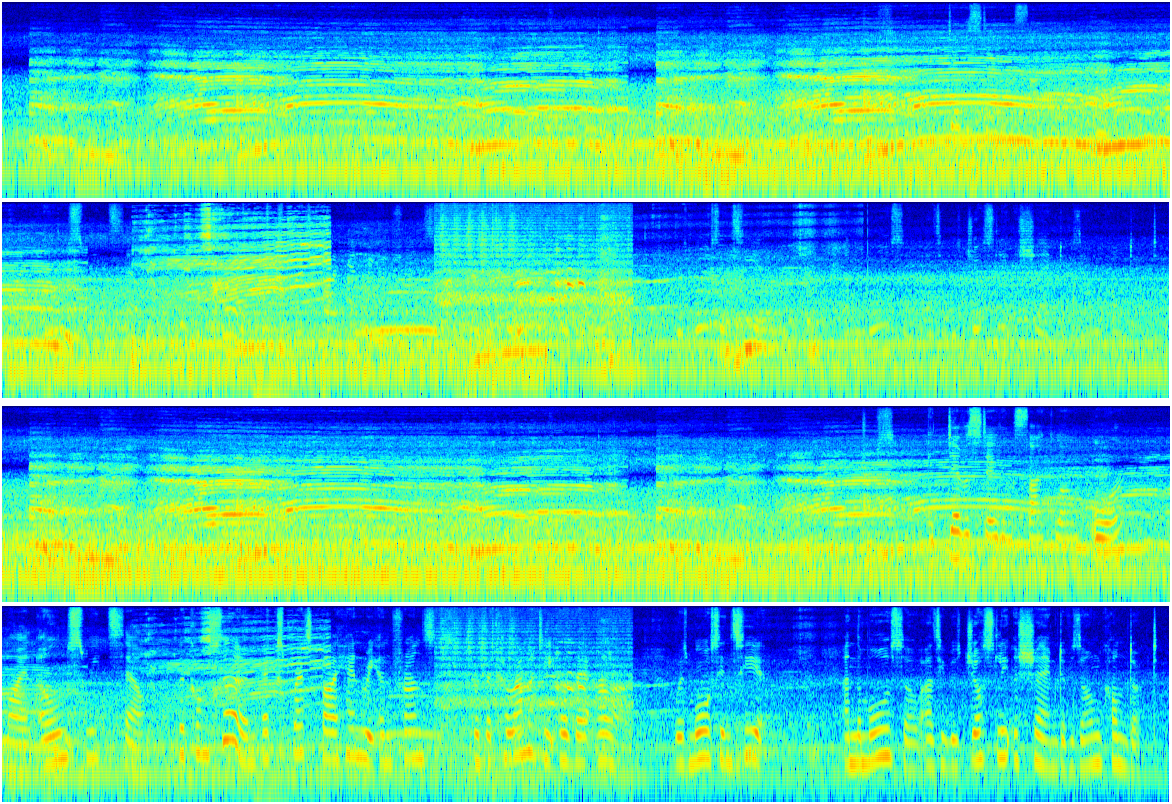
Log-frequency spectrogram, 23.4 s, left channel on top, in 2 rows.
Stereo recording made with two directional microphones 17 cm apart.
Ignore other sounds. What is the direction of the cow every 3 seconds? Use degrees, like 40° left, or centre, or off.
30° right, centre, 20° left, 40° left, 50° left, 60° left, 60° left, 70° left.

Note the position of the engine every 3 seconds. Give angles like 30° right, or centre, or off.
40° right, 20° right, 10° left, 30° left, 40° left, 50° left, 50° left, 60° left.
